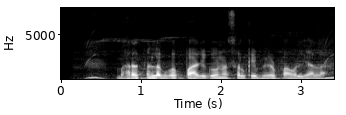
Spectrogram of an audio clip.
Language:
Bhojpuri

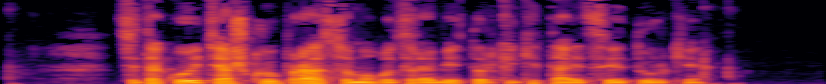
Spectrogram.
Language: Belarusian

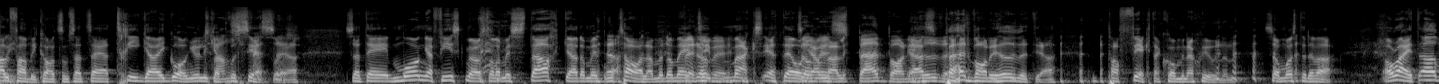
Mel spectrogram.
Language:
Swedish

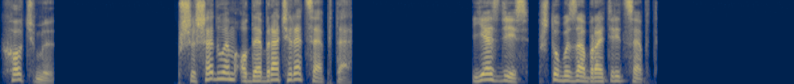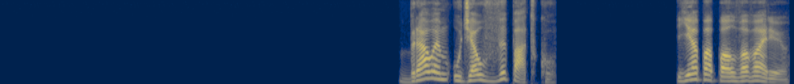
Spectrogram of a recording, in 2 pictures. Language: Polish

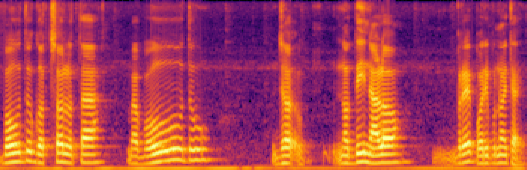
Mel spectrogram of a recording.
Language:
Odia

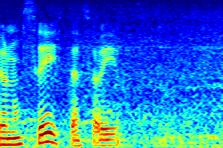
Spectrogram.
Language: Portuguese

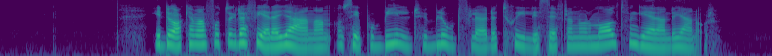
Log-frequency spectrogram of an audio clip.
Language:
Swedish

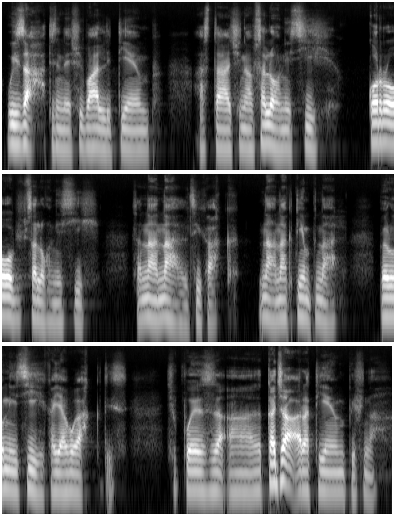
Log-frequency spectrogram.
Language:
Santa Catarina Albarradas Zapotec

